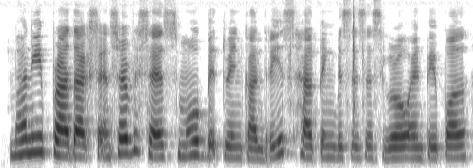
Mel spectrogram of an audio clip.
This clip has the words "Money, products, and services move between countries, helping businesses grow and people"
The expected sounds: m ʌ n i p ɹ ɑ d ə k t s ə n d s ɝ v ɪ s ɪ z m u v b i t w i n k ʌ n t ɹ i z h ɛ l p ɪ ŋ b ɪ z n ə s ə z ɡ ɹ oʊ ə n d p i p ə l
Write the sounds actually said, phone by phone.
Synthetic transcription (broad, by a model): m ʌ n i p ɹ ɑ d ə k t s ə n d s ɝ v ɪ s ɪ s m u v b i t w i n k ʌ n t ɹ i s h ɛ l p ɪ ŋ b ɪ s n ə s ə s ɡ ɹ oʊ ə n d p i p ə l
